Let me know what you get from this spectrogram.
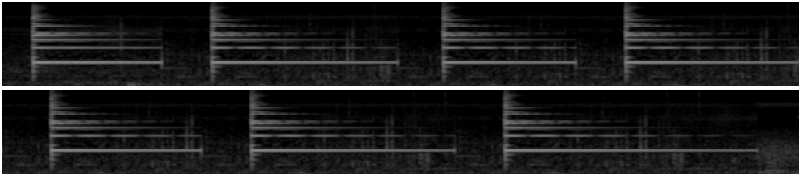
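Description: Small hand-held brass ship's bell struck seven times at an uneven pace of roughly one strike every one and a half seconds. Each strike gives a clear, ringing tone that fades and is then cut off short before the next strike.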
